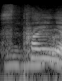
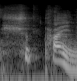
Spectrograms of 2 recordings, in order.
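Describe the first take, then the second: First: The word begins with a plain s sound. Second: The word begins with an sh sound. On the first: The speaker calls it wrong. "스타인이 아니고" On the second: The speaker calls it right. "S를 쉬 발음을 내거든요"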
